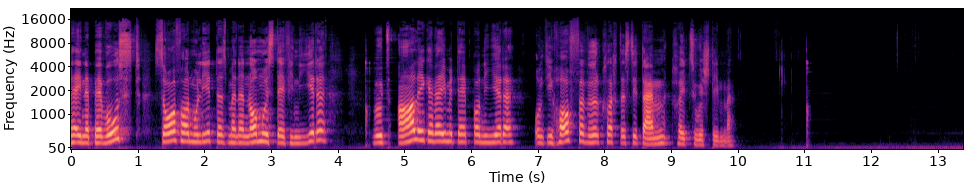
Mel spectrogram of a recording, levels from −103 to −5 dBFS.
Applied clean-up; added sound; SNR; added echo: neural mask model DeepFilterNet 3.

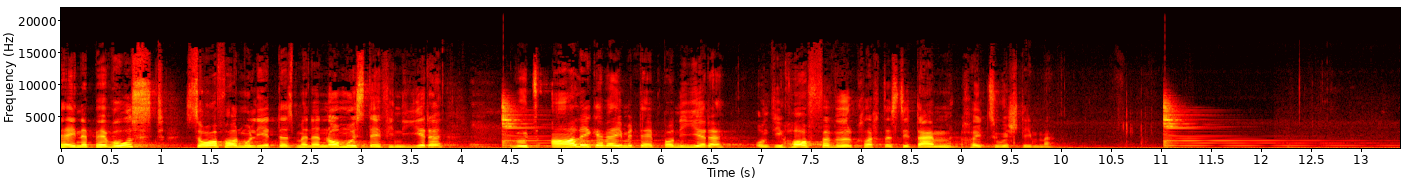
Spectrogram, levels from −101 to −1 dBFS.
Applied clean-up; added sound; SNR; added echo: none; Dishes, pots, and pans / Bell; 18 dB; none.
